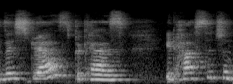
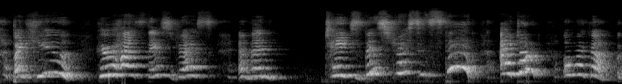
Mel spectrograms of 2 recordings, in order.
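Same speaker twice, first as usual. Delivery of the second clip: voice cracking and breaking, pitched very high; 11 semitones higher than usual. Complaining about a dress change in a show, voice breaking. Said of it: "My voice is like literally breaking".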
